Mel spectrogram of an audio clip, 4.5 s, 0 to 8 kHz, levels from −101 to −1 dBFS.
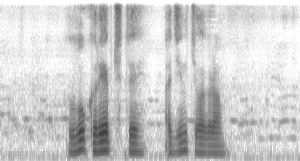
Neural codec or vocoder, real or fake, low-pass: codec, 16 kHz in and 24 kHz out, 1 kbps, XY-Tokenizer; fake; 7.2 kHz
